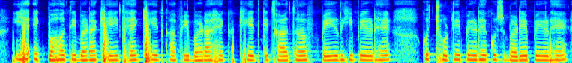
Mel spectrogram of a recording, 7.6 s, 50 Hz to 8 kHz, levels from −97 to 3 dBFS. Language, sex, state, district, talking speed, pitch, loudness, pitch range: Hindi, female, Bihar, Darbhanga, 210 wpm, 205 Hz, -20 LUFS, 200-215 Hz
